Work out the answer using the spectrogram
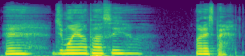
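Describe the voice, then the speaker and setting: A young man with a Quebec French accent, hosting a podcast as a deadpan mock interview, rambling with many hesitations. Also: high-pitched, normal speed. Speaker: podcast host.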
